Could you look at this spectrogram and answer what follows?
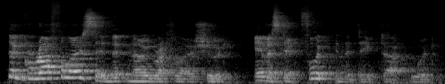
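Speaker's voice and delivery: usual speaking voice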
